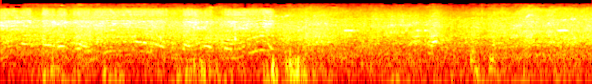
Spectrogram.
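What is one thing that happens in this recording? Tyres of model cars skid and crunch on packed dirt.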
